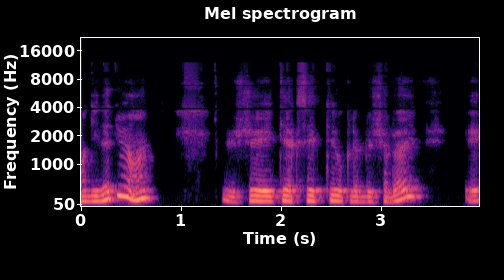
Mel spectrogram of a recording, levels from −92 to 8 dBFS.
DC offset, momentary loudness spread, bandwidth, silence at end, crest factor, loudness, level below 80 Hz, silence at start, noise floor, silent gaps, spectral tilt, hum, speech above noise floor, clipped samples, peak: under 0.1%; 14 LU; 12 kHz; 0 s; 16 dB; -23 LUFS; -68 dBFS; 0 s; -52 dBFS; none; -9 dB/octave; none; 29 dB; under 0.1%; -8 dBFS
